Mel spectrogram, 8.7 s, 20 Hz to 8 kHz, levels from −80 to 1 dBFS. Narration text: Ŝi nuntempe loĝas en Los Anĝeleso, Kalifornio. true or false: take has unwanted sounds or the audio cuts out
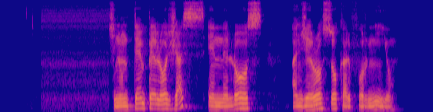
false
